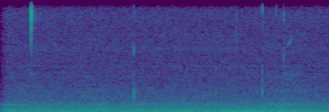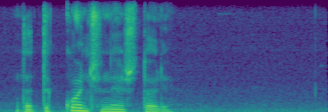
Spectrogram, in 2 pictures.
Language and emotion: Russian, angry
